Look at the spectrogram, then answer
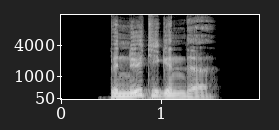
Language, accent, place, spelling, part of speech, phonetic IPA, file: German, Germany, Berlin, benötigende, adjective, [bəˈnøːtɪɡn̩də], De-benötigende.ogg
- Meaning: inflection of benötigend: 1. strong/mixed nominative/accusative feminine singular 2. strong nominative/accusative plural 3. weak nominative all-gender singular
